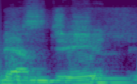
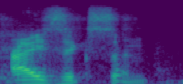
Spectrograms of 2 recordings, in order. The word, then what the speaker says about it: Iszczyszyn: You know what it is? It's Isaacson. – Isaacson? – Because I asked Joel about this one before. What's a, it's like, Joel, what is this? He said it's pronounced Isaacson.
